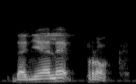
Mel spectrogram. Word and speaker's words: Daniele Proch: Daniele Proch.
